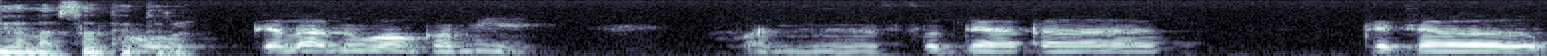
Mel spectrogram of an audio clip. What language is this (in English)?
Marathi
